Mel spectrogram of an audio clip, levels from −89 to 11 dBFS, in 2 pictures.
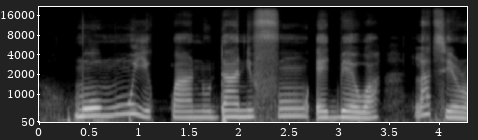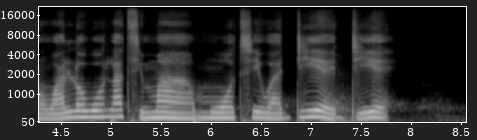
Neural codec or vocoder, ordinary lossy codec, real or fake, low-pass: autoencoder, 48 kHz, 128 numbers a frame, DAC-VAE, trained on Japanese speech; none; fake; 19.8 kHz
